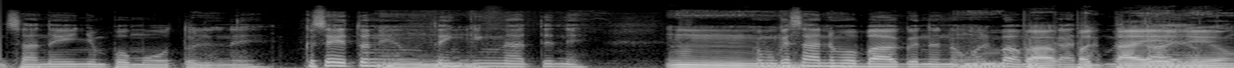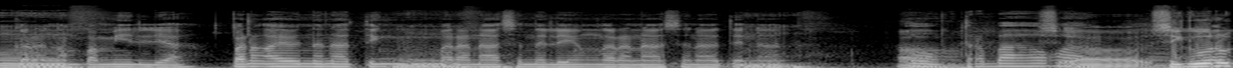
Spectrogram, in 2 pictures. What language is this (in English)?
Filipino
